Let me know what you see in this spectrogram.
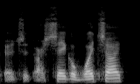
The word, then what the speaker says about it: Arcega-Whiteside: He got his pick, we know our our our, Arcega-Whiteside. That's the correct pronunciation.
